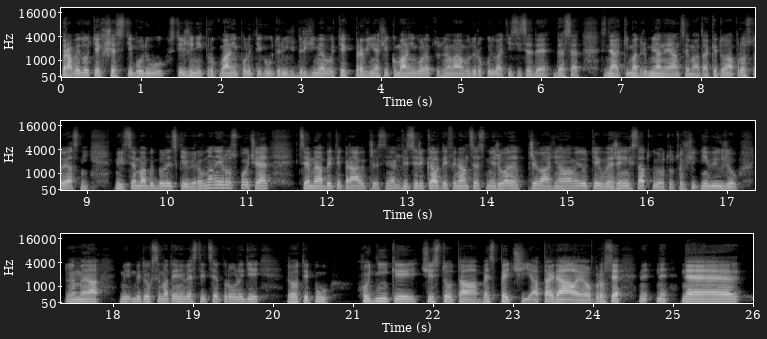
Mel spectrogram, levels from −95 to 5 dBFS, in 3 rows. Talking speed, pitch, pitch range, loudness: 195 wpm, 135 Hz, 125-140 Hz, -30 LUFS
